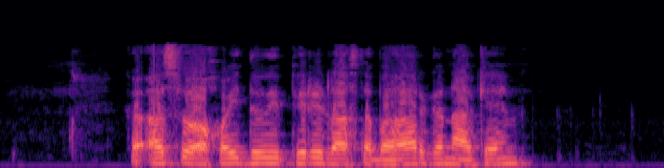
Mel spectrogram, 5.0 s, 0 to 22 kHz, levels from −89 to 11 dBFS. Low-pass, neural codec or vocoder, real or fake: 7.2 kHz; none; real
